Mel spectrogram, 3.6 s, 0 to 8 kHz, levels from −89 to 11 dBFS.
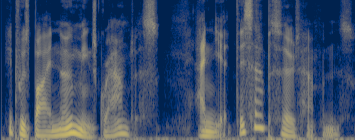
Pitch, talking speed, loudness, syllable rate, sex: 120 Hz, 170 wpm, -20 LUFS, 5.2 syllables/s, male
